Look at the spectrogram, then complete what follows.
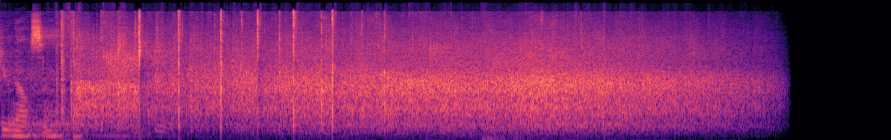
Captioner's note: applause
